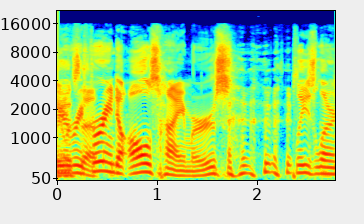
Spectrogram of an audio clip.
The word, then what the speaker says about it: Alzheimer's: But I want to strangle somebody who says, "Oh, well, he has old timers disease." Really? If you're What's that? referring to Alzheimer's, please learn how to pronounce it, and it is an actual disease.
